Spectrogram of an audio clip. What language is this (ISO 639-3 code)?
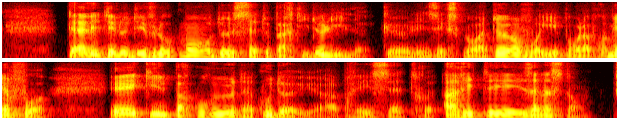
fra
